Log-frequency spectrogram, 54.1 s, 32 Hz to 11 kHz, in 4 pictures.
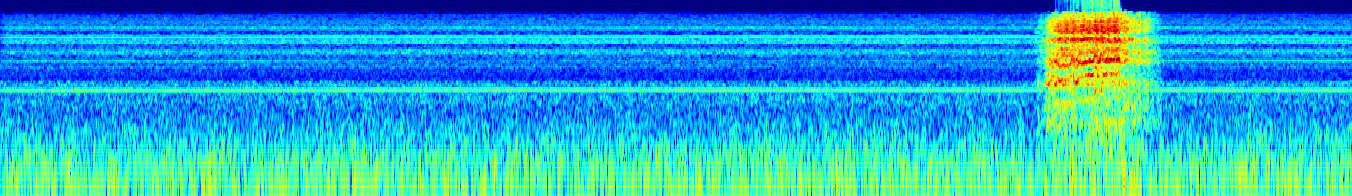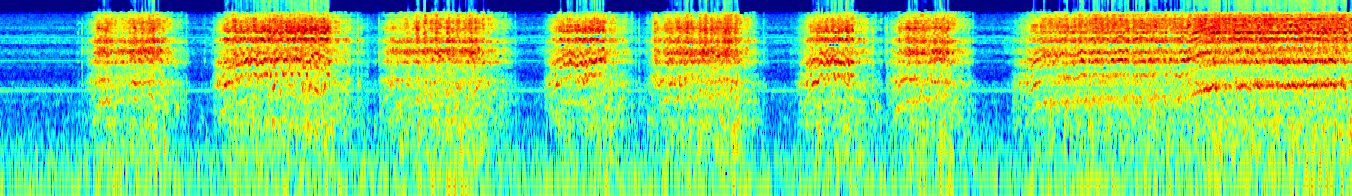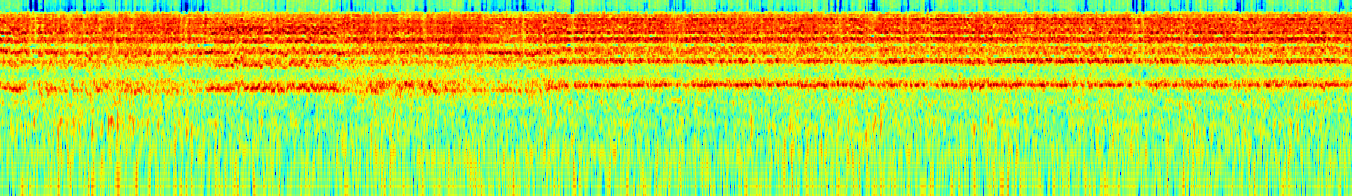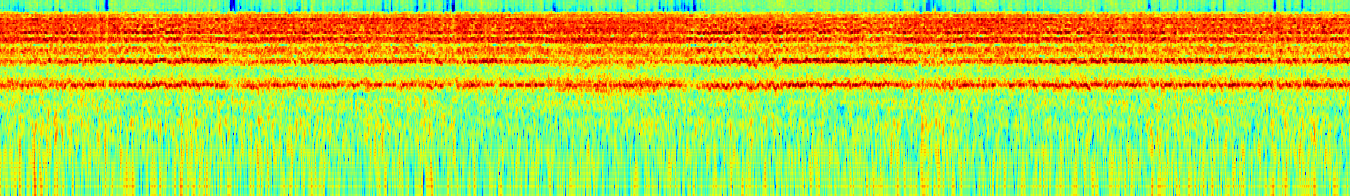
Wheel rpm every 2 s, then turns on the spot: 0, 0, 0, 0, 0, 50, 0, 70, 100, 70, 90, 70, 150, 210, 200, 190, 210, 240, 230, 230, 230, 230, 230, 220, 220, 230, 230.
none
